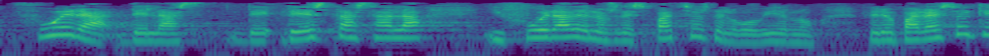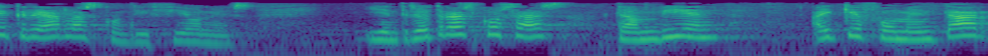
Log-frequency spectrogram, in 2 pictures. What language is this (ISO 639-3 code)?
spa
